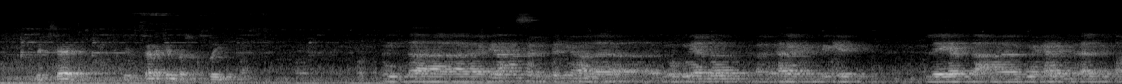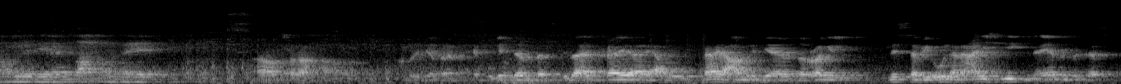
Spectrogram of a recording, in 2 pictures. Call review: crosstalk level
none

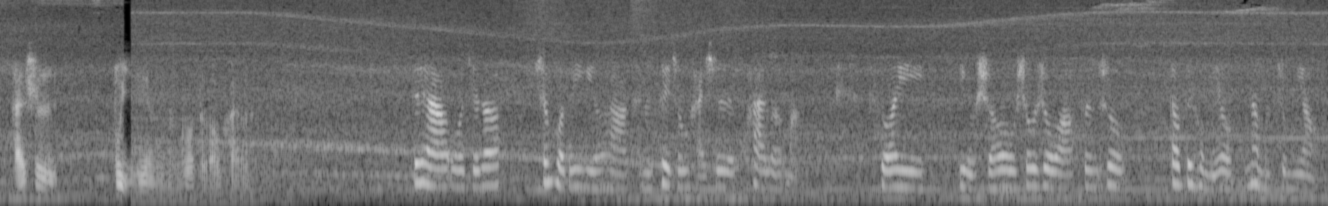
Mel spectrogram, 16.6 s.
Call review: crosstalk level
none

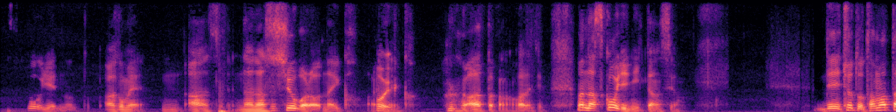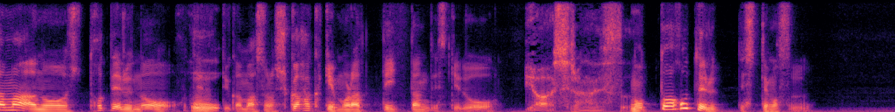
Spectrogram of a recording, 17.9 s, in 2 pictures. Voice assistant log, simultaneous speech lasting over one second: none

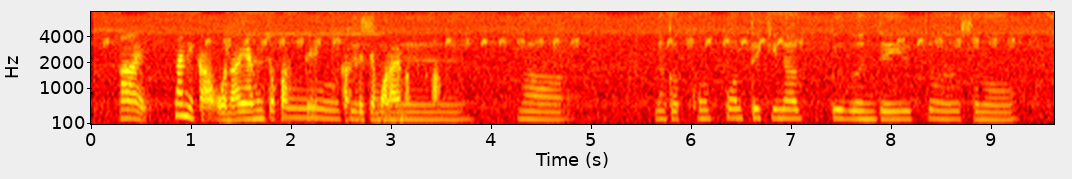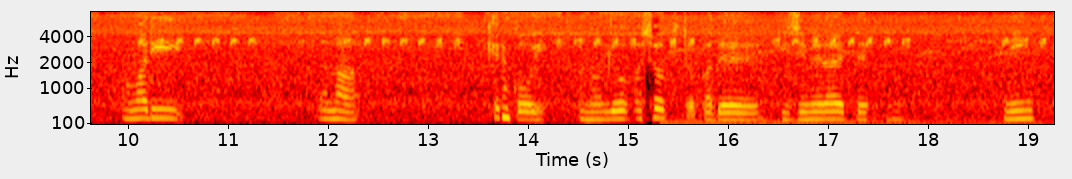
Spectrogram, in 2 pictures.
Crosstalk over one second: present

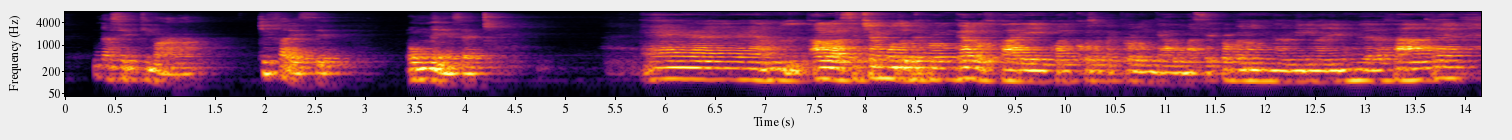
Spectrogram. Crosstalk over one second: none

